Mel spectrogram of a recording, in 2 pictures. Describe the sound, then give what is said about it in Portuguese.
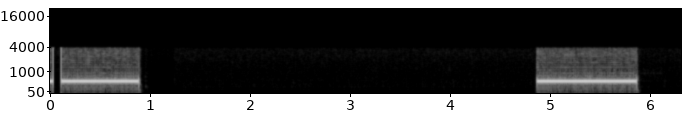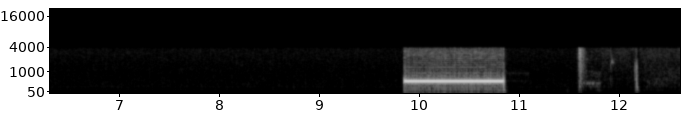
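Telephone ringback tone heard while placing a call: three steady, even-pitched beeps, each about a second long, separated by long gaps of silence and followed by a few faint clicks. “Tô ligando pra cliente da Ana, tá?”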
